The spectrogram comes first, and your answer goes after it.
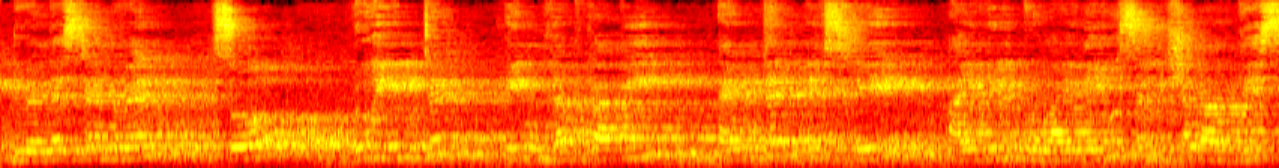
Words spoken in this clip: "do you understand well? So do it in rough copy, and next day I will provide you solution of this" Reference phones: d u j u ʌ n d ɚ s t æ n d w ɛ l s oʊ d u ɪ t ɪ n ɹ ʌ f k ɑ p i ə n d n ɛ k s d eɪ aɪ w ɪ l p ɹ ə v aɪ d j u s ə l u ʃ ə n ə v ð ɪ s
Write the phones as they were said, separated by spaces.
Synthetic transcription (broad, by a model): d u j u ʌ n d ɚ s t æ n d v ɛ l s oʊ d u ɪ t ɪ n l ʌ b k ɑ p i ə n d l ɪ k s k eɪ aɪ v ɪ l p ɹ ə v aɪ d j u s ə l u ʃ ə n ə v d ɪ s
